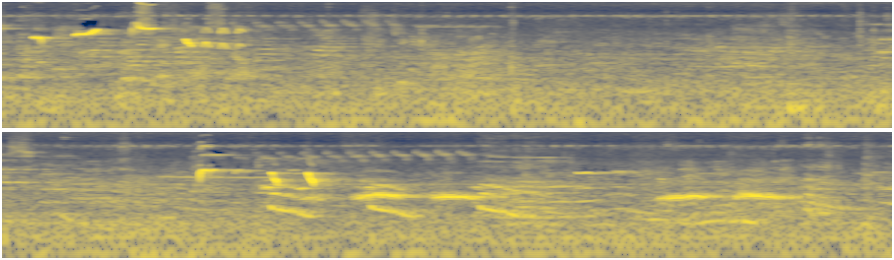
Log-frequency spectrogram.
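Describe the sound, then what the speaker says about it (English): Parrot calls, sharp squawks and chirps, play from a museum exhibit's sound display in Wellington, New Zealand, set over a busy hum of visitor chatter and room noise. "An alpine parrot."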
